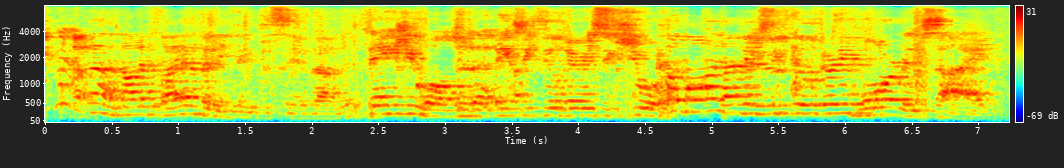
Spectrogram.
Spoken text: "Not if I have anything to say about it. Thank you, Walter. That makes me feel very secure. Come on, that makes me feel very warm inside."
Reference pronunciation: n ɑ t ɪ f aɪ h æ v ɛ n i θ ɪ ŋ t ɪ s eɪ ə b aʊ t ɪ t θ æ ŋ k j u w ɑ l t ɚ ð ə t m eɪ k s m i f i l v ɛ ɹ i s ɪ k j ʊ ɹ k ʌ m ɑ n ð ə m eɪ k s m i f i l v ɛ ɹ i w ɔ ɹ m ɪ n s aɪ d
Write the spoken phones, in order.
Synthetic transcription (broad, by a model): n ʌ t ɪ f aɪ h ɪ v ɛ n i θ ɪ ŋ t ɪ s eɪ ə b aʊ t ɪ t θ æ ŋ k j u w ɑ l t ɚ ð ə t m eɪ k s m i f i l v ɛ ɹ i s ɪ k j ʊ ɹ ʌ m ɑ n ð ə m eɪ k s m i f i l v ɛ ɹ i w ɔ ɹ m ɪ n s aɪ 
